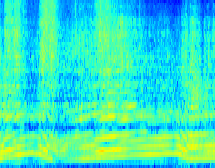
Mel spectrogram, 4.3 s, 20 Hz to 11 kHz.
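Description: BMW F30 330d's Stage 2 tuned straight-six turbodiesel with a catless downpipe, accelerating through the gears. Its rising note drops sharply at an upshift about a second in, climbs steadily, then drops again at a second upshift near the end.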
